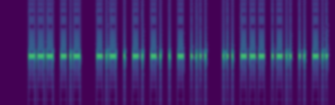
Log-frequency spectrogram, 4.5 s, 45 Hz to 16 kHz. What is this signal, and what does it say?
Morse code, heard as a keyed tone, about 40 wpm, 700 Hz. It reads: OK KENNETH SOLID
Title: Practice QSO - Exchange 3 - More Info - 40wpm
